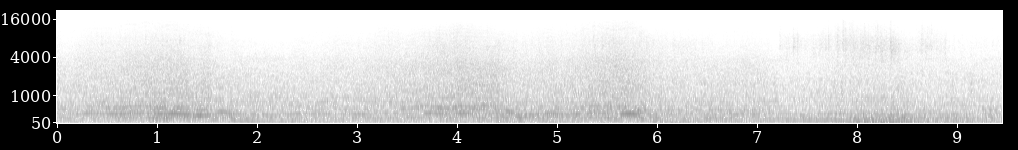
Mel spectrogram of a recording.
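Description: Dirt track race cars circling at an outlaw series event, engines droning and swelling in waves as they pass, heard from a distance over a steady crowd-like hum.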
